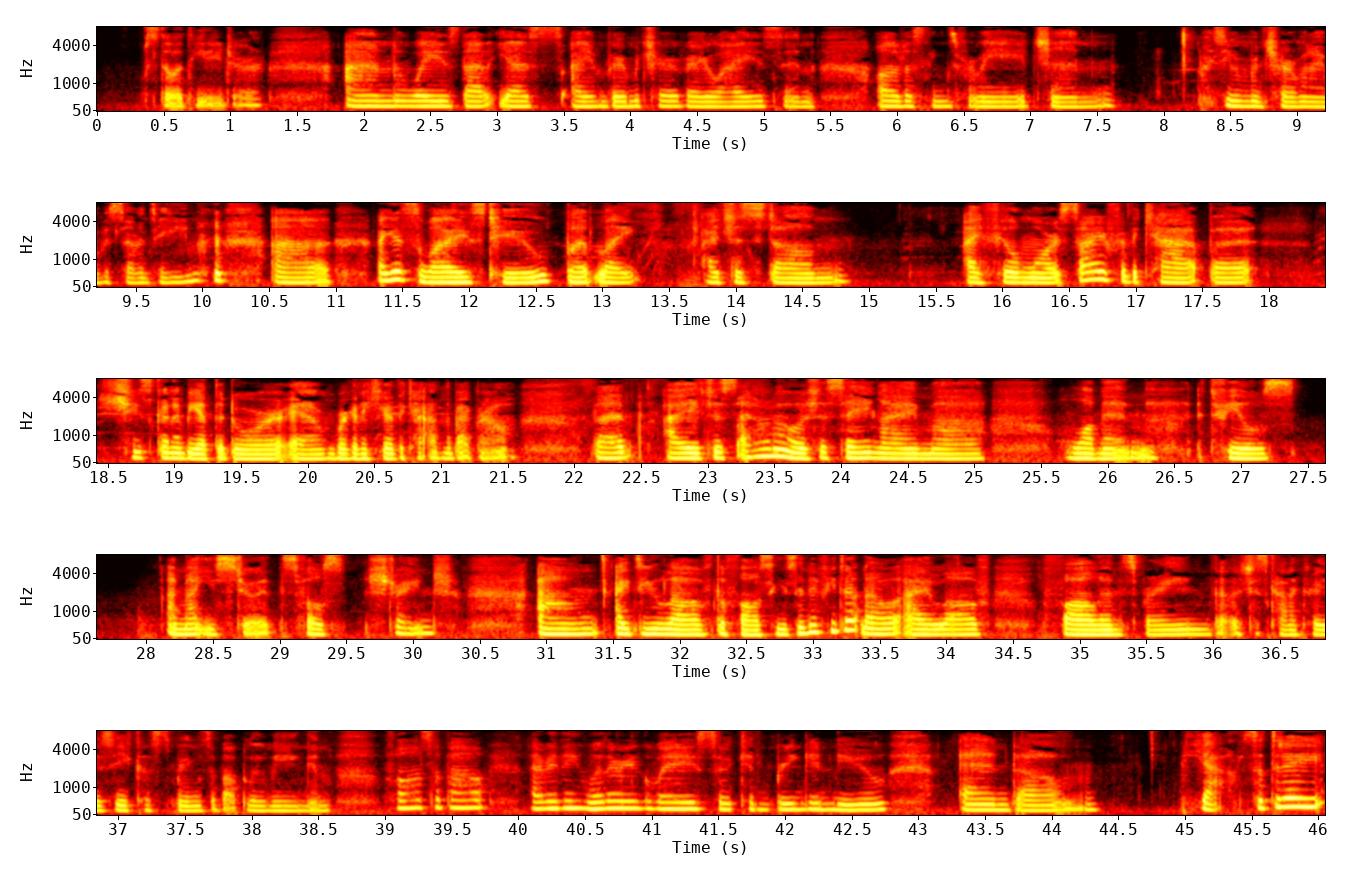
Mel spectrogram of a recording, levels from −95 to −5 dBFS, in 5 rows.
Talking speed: 165 wpm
